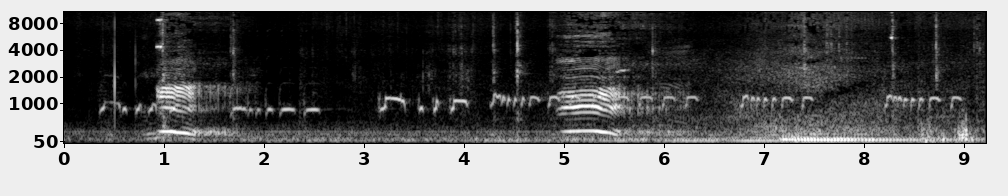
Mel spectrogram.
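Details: Several tame traditional village cattle in a herd calling to companions, rural countryside; deep harmonic moos around one and five seconds, with higher bird-like chirps repeating throughout and low rumbling background noise.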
